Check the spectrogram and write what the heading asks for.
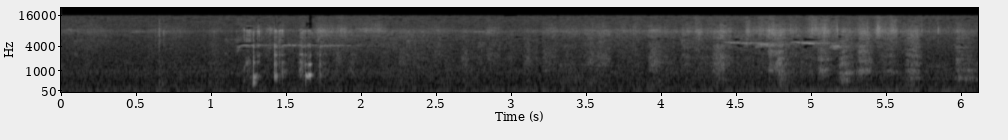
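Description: Border collie panting, with a few short high whines about a second and a half in, then a run of quick, rhythmic panting.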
